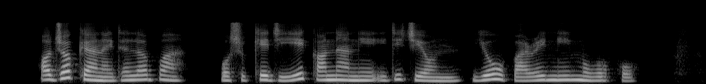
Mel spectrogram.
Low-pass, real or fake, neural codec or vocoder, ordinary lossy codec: 7.2 kHz; fake; codec, 16 kHz, 0.2 kbps, FocalCodec; none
